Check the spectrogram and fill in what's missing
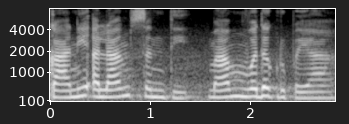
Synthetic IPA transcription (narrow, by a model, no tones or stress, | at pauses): kaːniʔɐlaːmsɐnt̪i | maːmʋəd̪ʱəkɾupɐjaː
